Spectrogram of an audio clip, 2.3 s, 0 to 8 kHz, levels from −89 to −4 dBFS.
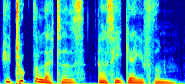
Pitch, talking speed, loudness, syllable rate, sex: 160 Hz, 205 wpm, -18 LUFS, 4.4 syllables/s, female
